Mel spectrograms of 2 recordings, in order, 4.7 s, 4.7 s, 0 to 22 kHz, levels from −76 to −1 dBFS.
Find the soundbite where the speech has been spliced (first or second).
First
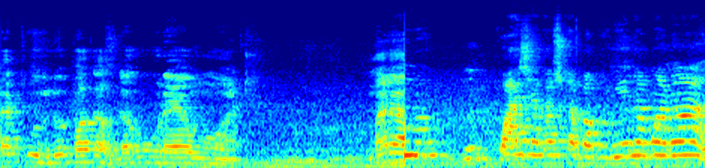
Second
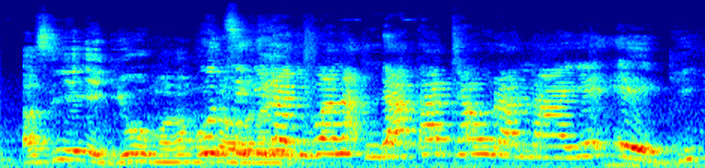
first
